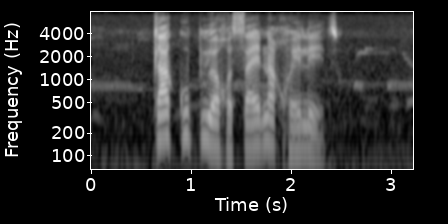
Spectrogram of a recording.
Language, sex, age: Tswana, male, 22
